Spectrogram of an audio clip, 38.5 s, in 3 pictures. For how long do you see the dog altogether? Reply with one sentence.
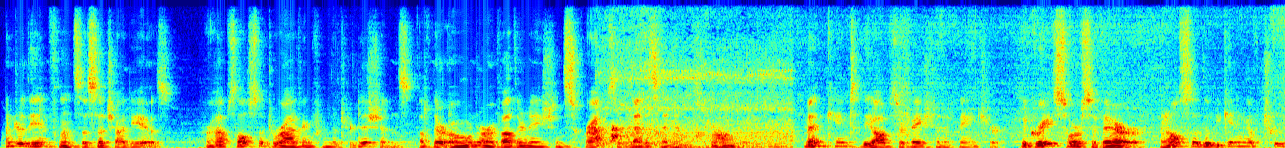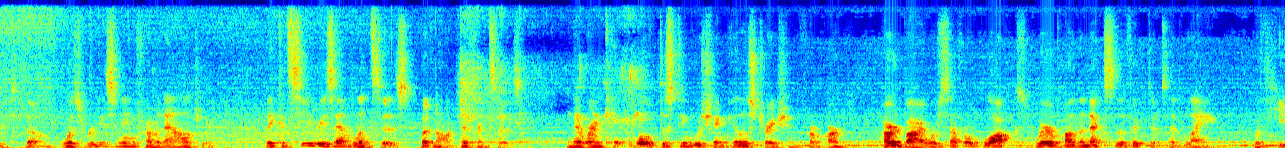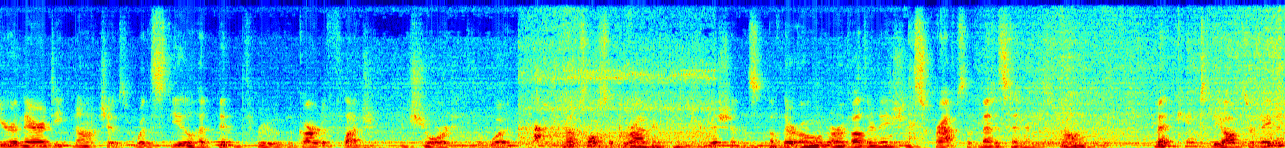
The dog can be heard for 4 seconds in total.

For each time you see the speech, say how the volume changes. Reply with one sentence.
You can hear the speech from 0.1 to 38.5 s, at a steady volume.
